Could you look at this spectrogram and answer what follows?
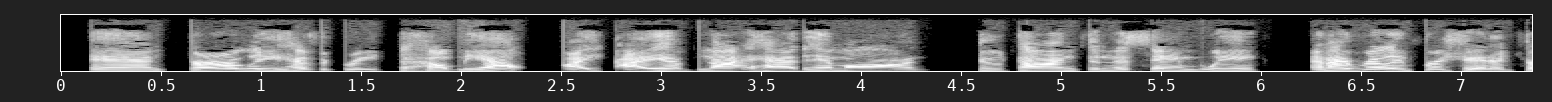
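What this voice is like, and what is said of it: Strained, failing voice. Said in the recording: “My voice is going.”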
